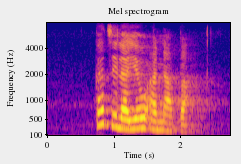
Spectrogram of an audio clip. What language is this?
Northern Sotho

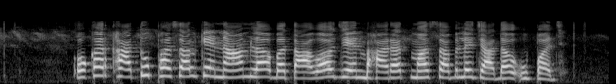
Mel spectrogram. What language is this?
Chhattisgarhi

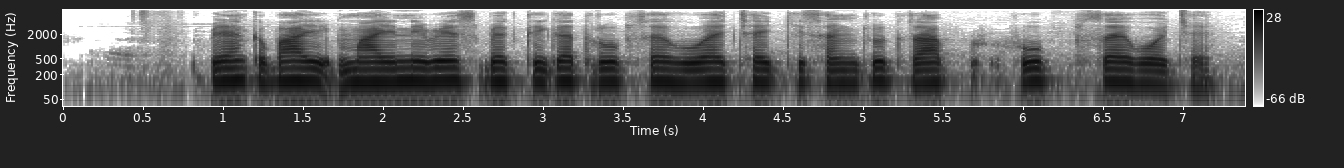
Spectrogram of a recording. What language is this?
Maithili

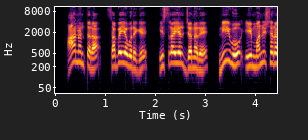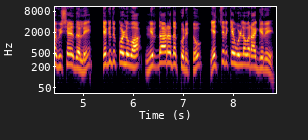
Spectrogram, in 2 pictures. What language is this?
Kannada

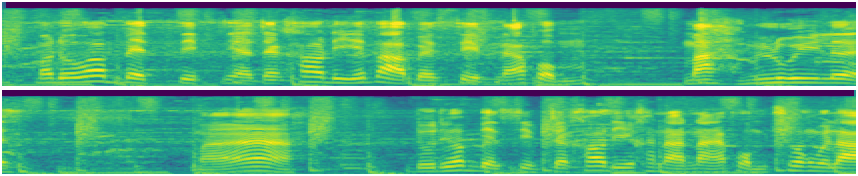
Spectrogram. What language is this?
Thai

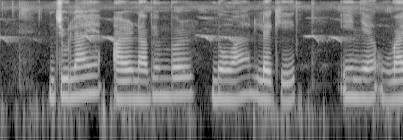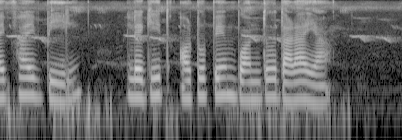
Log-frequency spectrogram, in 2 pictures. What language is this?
Santali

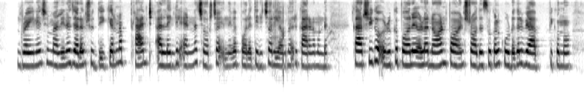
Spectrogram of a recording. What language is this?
Malayalam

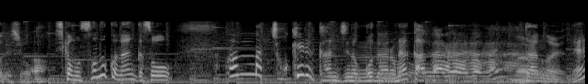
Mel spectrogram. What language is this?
Japanese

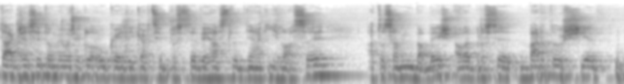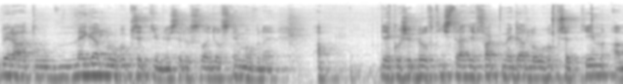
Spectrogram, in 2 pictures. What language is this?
Czech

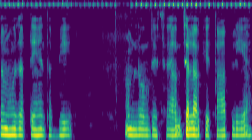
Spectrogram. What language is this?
Hindi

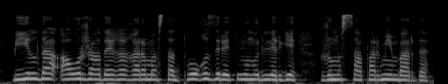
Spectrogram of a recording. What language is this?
Kazakh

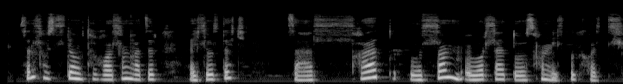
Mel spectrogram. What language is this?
Mongolian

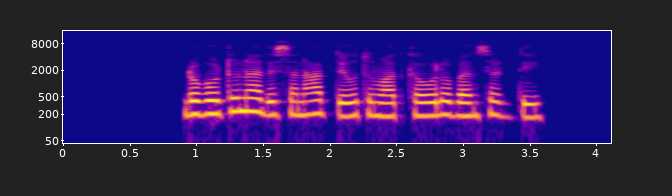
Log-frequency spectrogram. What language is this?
Pashto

